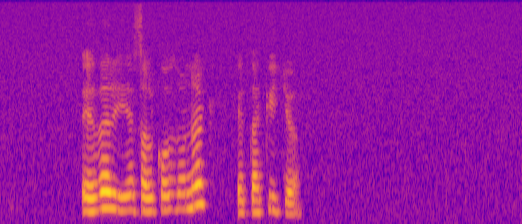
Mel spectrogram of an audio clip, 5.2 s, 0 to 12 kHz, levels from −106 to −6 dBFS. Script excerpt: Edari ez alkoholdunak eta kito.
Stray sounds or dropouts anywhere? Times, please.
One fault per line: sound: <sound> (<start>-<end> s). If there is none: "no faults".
no faults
